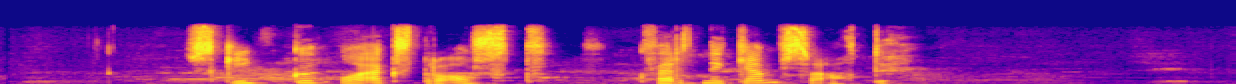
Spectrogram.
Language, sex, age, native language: Icelandic, female, 20-29, Icelandic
